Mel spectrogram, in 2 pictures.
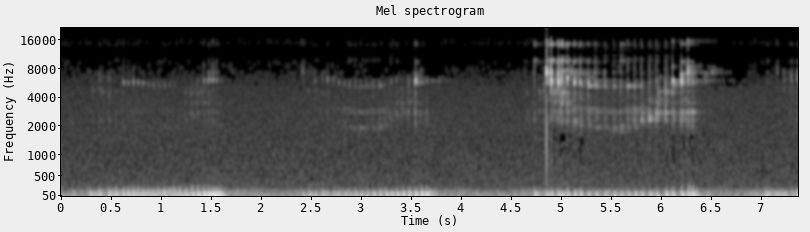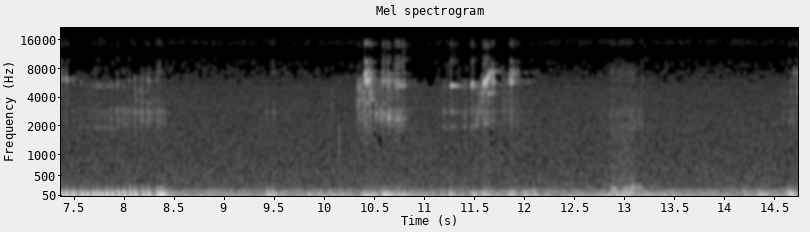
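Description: A thin pick held in the fingers scratches and plucks the fin edges of a small finned aluminum CPU cooler heatsink, a solid block of thin fins. Bursts of low rumbling scraping alternate with bright, high metallic ticks and short rattling plucks. Each pluck dies away almost at once, with no lingering ring.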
